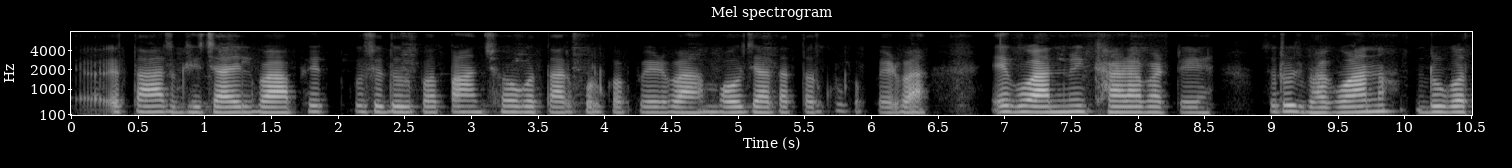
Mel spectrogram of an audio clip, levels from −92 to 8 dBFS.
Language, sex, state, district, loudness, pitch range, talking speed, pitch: Bhojpuri, female, Uttar Pradesh, Gorakhpur, -28 LUFS, 190-205 Hz, 160 wpm, 195 Hz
